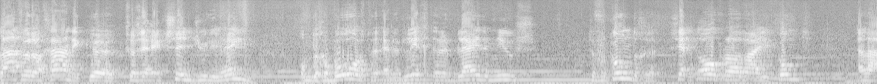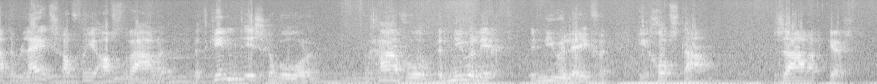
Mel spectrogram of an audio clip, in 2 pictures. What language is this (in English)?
Dutch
